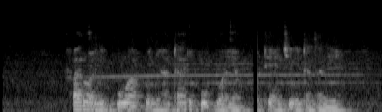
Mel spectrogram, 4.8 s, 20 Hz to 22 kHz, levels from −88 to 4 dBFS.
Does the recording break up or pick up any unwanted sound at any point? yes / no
yes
